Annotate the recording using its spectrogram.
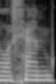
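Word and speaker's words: לחם: I know I'm pronouncing Lachem correctly because actually the city Bethlehem, there's two cities Bethlehem. There's one that is Bethlehem, and it's one word. And there's another one that is Bet Lachem, which is house of bread.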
